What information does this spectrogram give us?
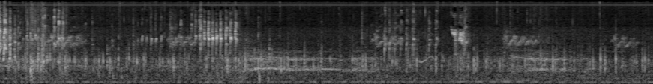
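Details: Busy budgerigar breeding colony: dense, overlapping high chirps and squeaky warbles, with a louder flurry near three seconds and quieter chatter running underneath.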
